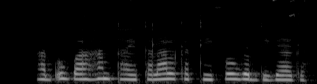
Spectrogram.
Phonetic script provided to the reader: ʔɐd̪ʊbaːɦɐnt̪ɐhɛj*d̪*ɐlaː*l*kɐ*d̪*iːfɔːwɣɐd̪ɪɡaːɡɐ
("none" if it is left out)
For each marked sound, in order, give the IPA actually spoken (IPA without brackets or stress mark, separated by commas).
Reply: t̪, l, t̪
